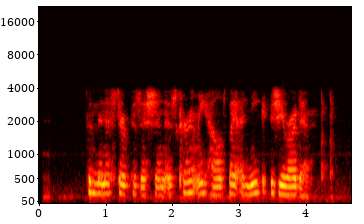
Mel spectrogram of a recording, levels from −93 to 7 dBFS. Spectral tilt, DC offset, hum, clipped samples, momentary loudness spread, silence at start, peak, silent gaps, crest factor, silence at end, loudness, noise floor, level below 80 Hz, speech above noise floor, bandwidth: -5 dB/octave; under 0.1%; none; under 0.1%; 7 LU; 0.75 s; -12 dBFS; none; 18 dB; 0.3 s; -31 LUFS; -68 dBFS; -72 dBFS; 38 dB; 4.1 kHz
